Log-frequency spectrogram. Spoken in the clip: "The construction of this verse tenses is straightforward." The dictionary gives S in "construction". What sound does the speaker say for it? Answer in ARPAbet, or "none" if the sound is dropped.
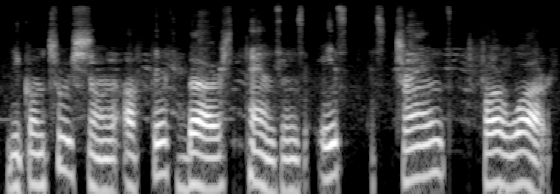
none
